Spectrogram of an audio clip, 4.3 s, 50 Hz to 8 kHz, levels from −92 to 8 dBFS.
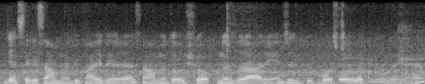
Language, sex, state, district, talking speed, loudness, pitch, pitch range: Hindi, female, Chandigarh, Chandigarh, 265 wpm, -16 LUFS, 190 Hz, 180-210 Hz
